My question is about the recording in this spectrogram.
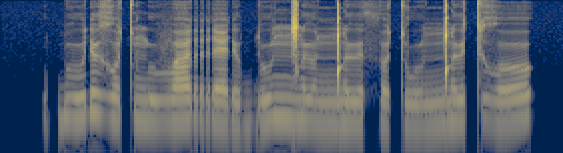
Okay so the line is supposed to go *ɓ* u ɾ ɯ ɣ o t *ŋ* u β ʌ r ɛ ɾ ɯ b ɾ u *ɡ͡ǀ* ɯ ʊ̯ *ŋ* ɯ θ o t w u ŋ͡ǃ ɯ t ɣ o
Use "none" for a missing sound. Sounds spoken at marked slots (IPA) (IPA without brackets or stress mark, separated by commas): ɓ, ŋ, ŋ͡ǀ, ŋ͡ǃ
